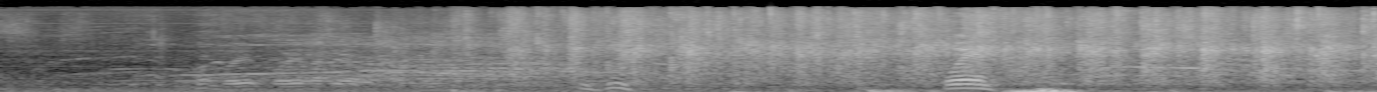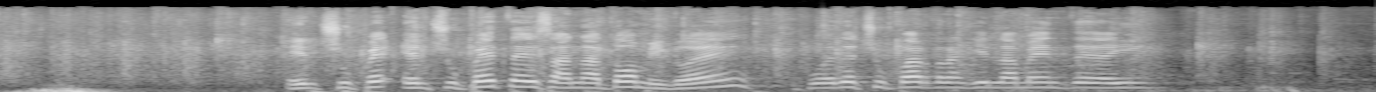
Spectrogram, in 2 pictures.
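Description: An audience applauds and cheers in a large room.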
